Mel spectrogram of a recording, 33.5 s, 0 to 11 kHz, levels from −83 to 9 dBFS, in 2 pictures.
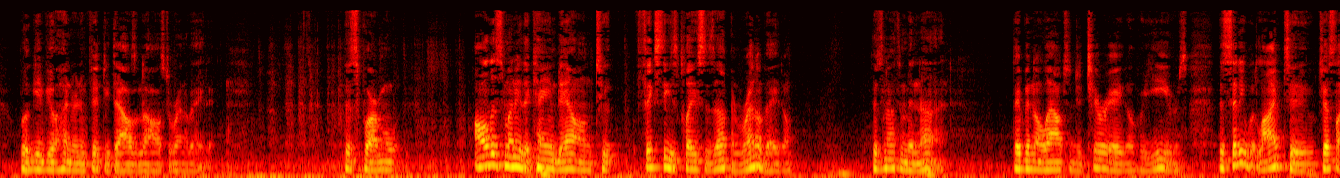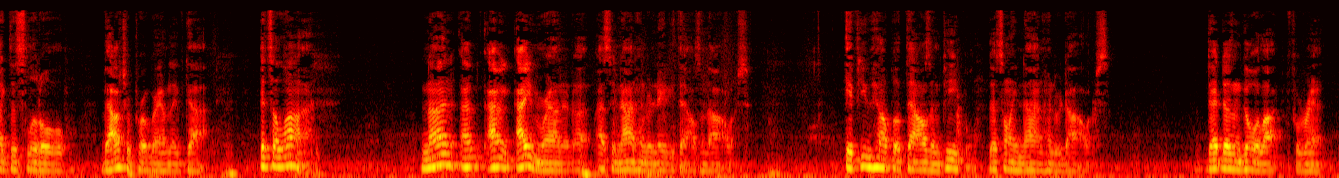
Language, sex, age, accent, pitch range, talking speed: English, male, 40-59, American, 95-120 Hz, 155 wpm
